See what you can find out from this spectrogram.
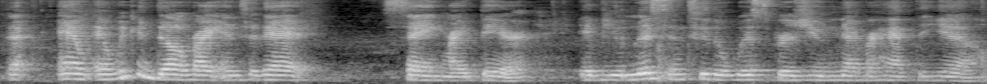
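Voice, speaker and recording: Low-voiced woman in earnest chat. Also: steady tone. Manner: earnest, repeats points slowly with fillers. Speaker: podcast co-host. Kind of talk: casual advice chat. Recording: echoey room, mic at a distance, faint noise.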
